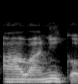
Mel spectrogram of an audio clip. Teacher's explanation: cuando digo abanico los labios no se nos llegan a juntarse · Vean que cuando digo abanico, los labios no llegan a juntarse. Es una B muy suave, ¿no? Que tiene un símbolo fonético específico para eso. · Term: sonido freak a tivo, sonido fricativo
